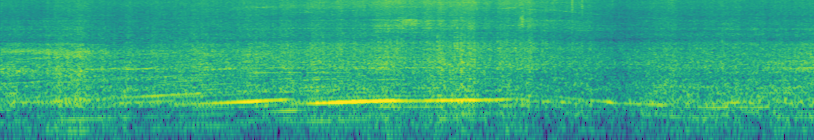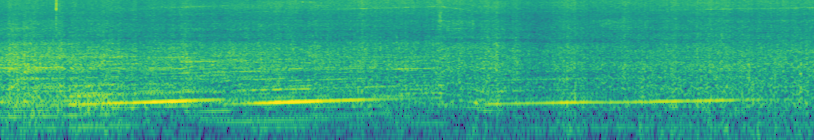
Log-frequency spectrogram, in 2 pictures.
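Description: Racing car's engine under hard acceleration at track speed. Its pitch climbs for several seconds and then drops back, about three times, over steady road and wind noise.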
